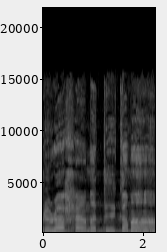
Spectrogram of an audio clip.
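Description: Background music: a singer with long held, wavering notes in a devotional-sounding song in Urdu.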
